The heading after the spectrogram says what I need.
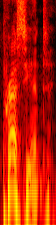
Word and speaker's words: prescient: We pronounce it prescient in English, but that's okay. It's shh there.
